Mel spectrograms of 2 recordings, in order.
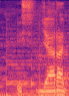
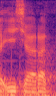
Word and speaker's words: isyarat: Yang kedua adalah ejaan SJ, yaitu contohnya adalah isjarat gitu kan. Kalau ini kalau sekarang kita baca adalah isjarat. Isjarat, karena ini belum disempurnakan seperti pada tahun 1987. Setelah disempurnakan, ejaan ini berubah, SJ itu berubah menjadi SY. Yang ini adalah isyarat, dibaca isyarat.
